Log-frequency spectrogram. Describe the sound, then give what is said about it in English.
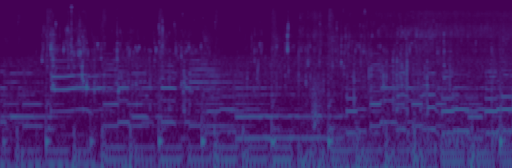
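A drink is poured into a glass from a height, filling it to the top, a steady, unbroken stream of splashing and gurgling that fills for several seconds, fairly loud, with no voices. “Am I just filling this up to the top from a height, so I get a bit of foam?”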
